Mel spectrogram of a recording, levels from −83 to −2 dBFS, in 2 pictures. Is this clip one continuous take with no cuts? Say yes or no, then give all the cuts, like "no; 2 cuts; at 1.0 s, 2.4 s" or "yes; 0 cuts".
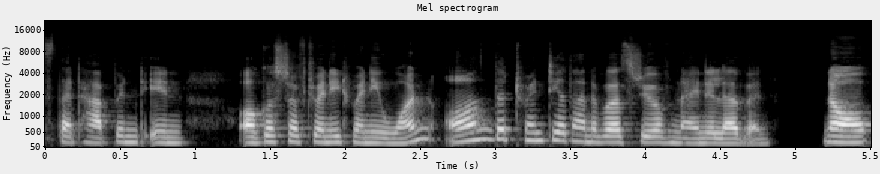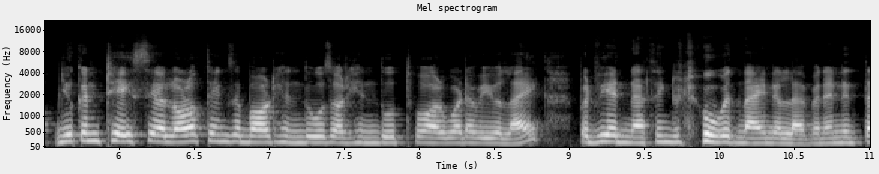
yes; 0 cuts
